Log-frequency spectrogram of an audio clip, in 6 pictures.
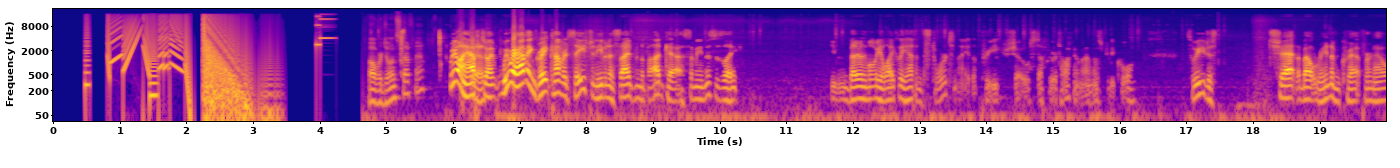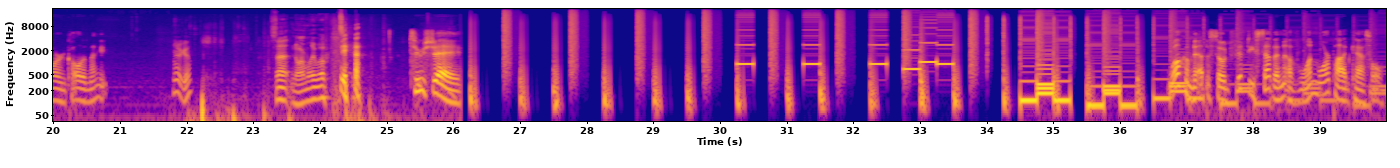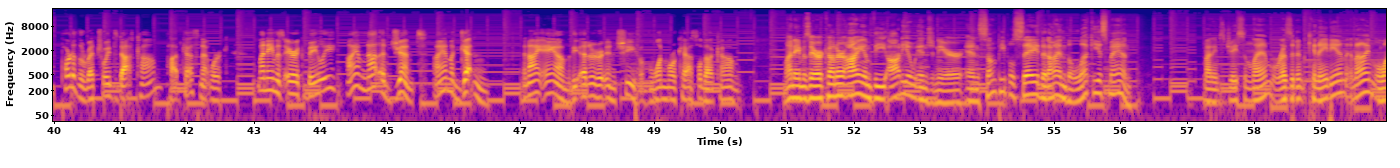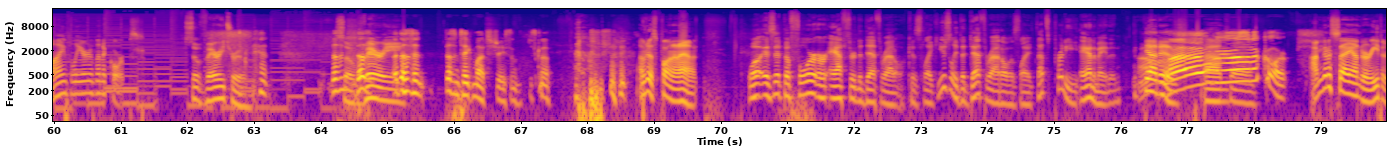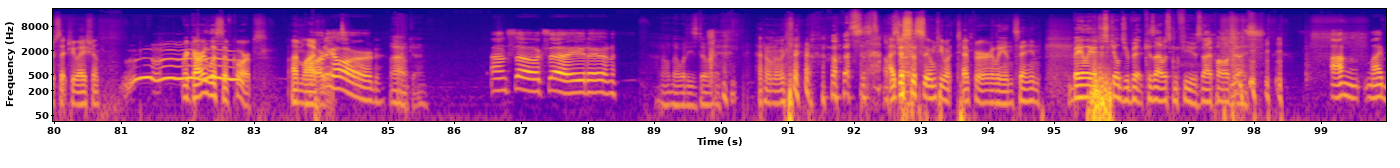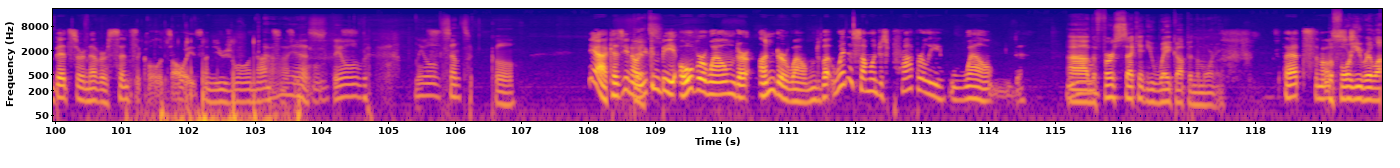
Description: Watch the live recording: Play the audio episode: /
